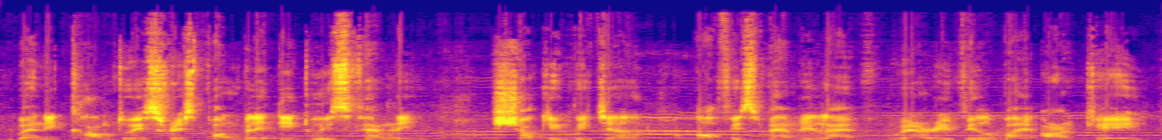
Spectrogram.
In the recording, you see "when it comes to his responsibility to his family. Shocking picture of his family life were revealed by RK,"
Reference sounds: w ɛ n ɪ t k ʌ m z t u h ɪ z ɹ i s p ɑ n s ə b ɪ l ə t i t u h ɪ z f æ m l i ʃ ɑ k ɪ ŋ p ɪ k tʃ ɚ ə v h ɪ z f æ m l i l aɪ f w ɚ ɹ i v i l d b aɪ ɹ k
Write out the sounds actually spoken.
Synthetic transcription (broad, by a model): w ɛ n ɪ t k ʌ m t u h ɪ s ɹ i s p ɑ n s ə b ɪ l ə t i t u h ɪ s f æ m l i ʃ ɑ k ɪ ŋ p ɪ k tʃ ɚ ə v h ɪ s f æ m l i l aɪ f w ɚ ɹ i v i l d b aɪ ɹ k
